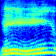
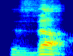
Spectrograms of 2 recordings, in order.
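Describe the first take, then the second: First: The vowel is a strong long E sound. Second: The vowel is a short weak uh sound. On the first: The next word starts with a vowel. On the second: The next word starts with a consonant.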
